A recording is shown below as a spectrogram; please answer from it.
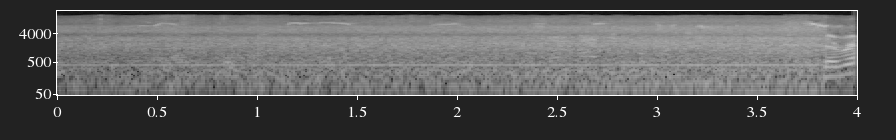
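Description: Road traffic noise: a vehicle passing, its sound slowly growing louder until near the end, with a faint steady hum underneath.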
